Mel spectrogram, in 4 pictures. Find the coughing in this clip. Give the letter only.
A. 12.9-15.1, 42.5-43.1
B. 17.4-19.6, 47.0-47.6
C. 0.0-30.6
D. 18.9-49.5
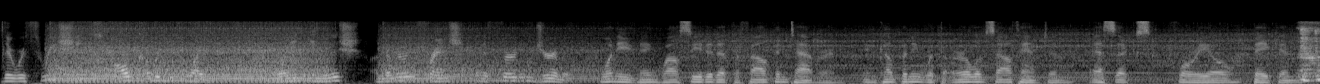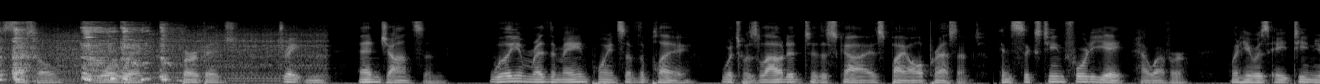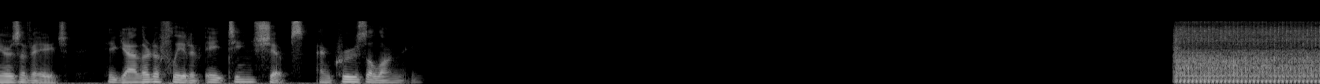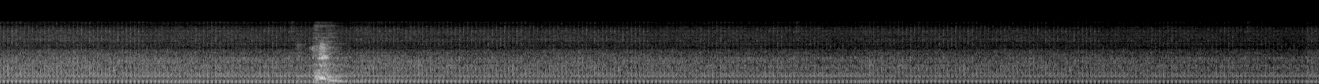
A.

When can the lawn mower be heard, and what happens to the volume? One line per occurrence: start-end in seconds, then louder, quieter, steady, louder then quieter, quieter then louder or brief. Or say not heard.
0.0-16.5 quieter
38.1-52.7 quieter.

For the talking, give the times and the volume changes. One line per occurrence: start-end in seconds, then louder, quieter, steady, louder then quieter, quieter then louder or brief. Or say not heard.
0.0-30.6 steady.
